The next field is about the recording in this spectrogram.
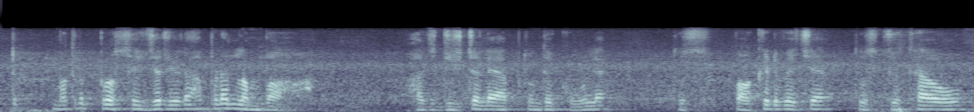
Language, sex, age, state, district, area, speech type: Dogri, male, 30-45, Jammu and Kashmir, Jammu, rural, spontaneous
